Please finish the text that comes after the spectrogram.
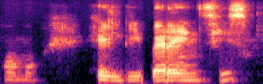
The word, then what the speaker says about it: Homo heidelbergensis: nosotros estamos hablando del homo heildibergensis cierto se pronuncia así de esa manera vemos pues la evidencia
